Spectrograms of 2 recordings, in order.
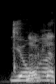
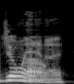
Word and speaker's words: Joanna: As I learned this week when I interviewed her, it's Joanna, kidding. not Joanna. We Americans despicable Swine. people. Look We at do you not pronouncing anyone's names correctly.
